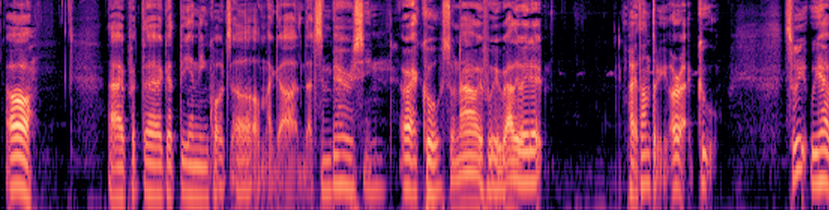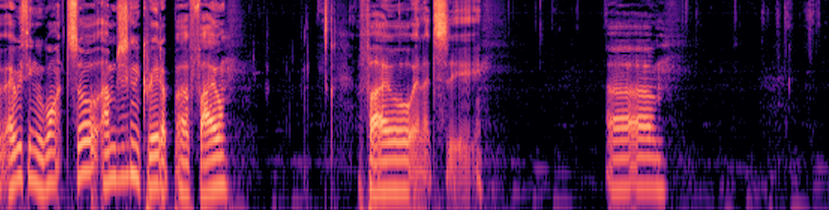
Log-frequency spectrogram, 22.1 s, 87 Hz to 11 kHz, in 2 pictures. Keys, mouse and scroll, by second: 0.2 BackSpace, 0.5 shift+', 2.9 shift+0, 3.7 ctrl+shift+x, 3.9 ctrl+s, 7.0 ctrl+x, 7.3 ctrl+e, 16.4 ctrl+x, 16.6 ctrl+f, 21.5 e, 21.8 BackSpace.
